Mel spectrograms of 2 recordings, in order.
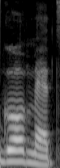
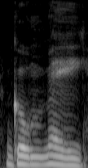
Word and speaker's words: gourmet: So when you see that word gourmet, don't be like me and assume that it is gourmet. It is not gourmet, it is gourmet. And the T at the end is silent.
